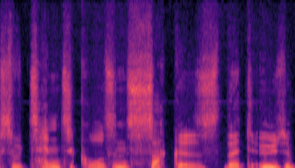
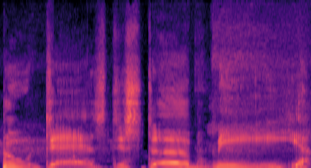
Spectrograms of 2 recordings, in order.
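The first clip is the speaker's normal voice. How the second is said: high, hissing, very drawn-out and slow; 5 semitones higher than usual. The game master voices a figure disturbed on his throne: hissing voice. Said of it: "He hisses".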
